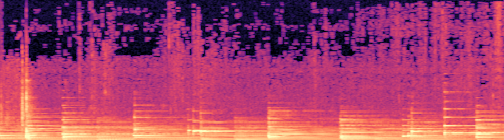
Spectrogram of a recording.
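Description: Soft solo piano background music, with notes struck one after another and left to fade.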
